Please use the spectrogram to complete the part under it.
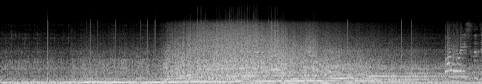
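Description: Drag race cars at a Kearney, Nebraska state championship event launch off the line with a roaring surge of engines that rises and climbs in pitch, loud and close, while an announcer talks over the noise.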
